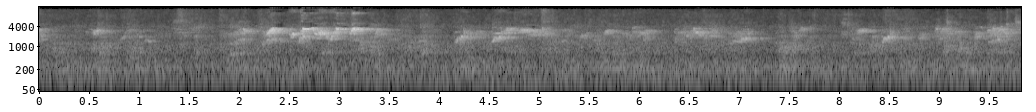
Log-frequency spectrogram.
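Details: Rival red-whiskered bulbuls, kept birds, sparring in song on a rainy, windy day; rapid overlapping chirpy whistled notes, busiest and loudest around the middle, continuing in irregular bursts over steady rain-like hiss.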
